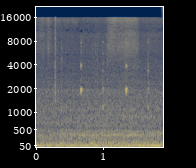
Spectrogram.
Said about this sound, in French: Là, je suis dans la voiture.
